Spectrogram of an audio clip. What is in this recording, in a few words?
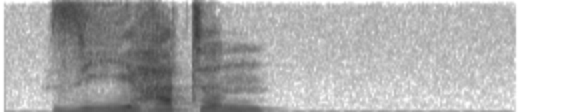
"sie hatten", German; verbs past tense irregular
